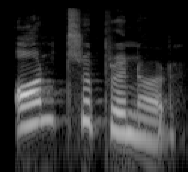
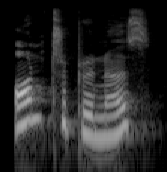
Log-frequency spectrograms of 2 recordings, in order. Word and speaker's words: entrepreneur: of the most famous entrepreneurs in the world entrepreneur the e n gives a on sound o n sound not a n but a on entrepreneur so let us go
